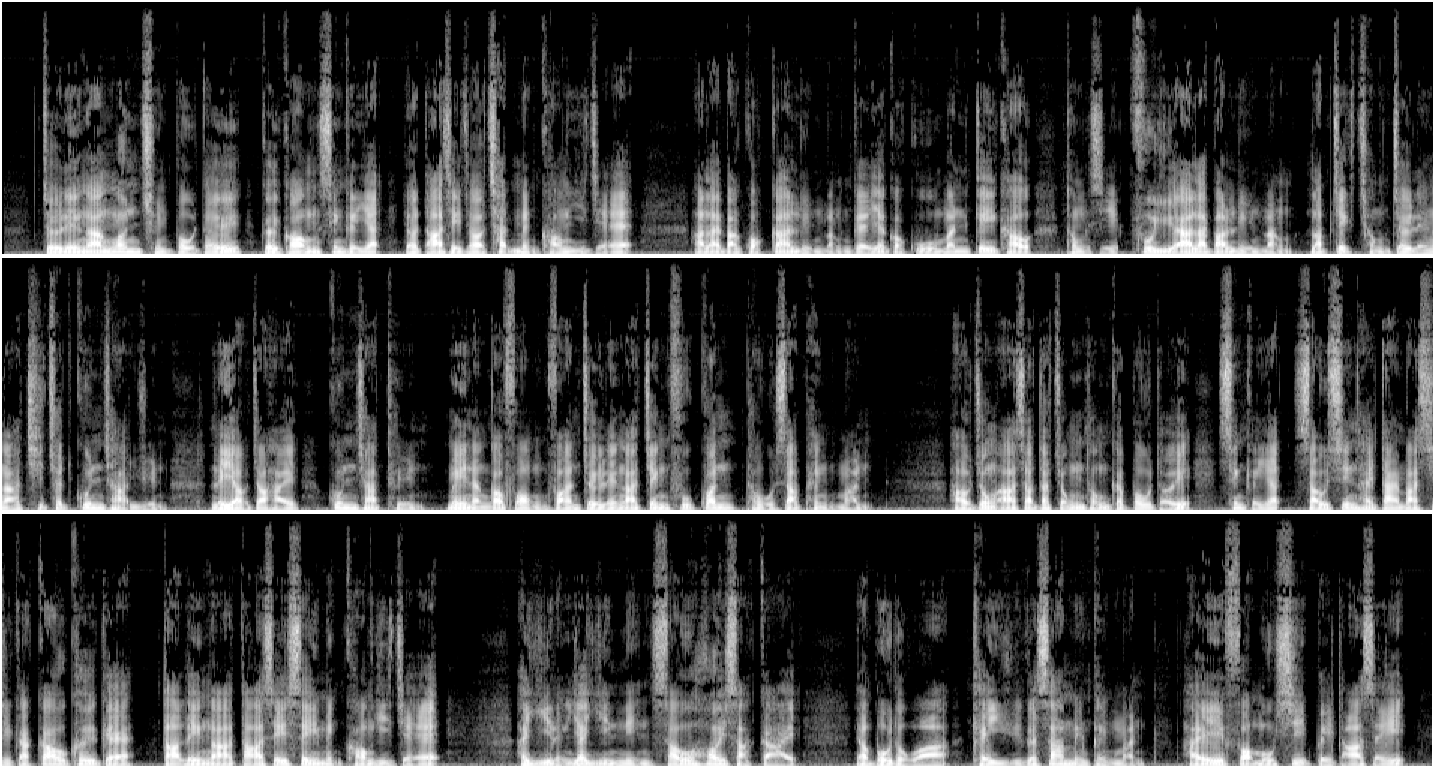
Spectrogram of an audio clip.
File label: cantonese, news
